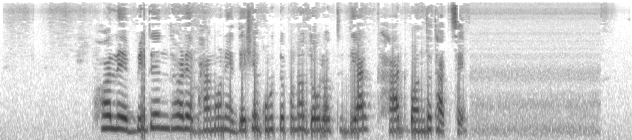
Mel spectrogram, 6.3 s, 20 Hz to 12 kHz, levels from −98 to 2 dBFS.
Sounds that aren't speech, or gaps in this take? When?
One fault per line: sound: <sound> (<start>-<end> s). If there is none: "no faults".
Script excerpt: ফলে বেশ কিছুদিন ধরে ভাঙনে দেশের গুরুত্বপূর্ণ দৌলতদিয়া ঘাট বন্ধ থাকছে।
no faults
